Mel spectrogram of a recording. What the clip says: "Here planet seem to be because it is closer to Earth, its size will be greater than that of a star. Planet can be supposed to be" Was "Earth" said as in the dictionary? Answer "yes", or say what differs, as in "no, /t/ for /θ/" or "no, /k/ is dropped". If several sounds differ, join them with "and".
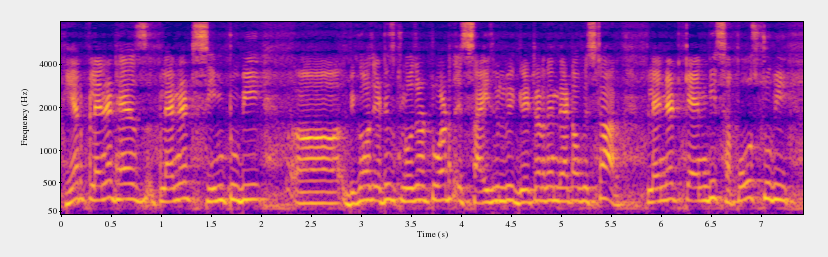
no, /s/ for /θ/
